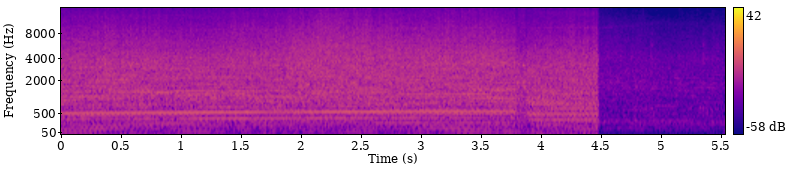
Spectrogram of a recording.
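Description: A race car engine roars loudly up close at high revs.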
